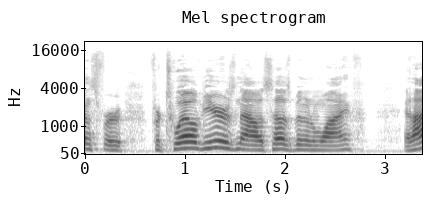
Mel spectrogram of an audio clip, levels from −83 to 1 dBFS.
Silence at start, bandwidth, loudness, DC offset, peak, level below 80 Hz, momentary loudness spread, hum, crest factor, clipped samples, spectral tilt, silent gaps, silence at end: 0 s; 16 kHz; -30 LUFS; under 0.1%; -12 dBFS; -80 dBFS; 16 LU; none; 18 dB; under 0.1%; -5 dB/octave; none; 0 s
